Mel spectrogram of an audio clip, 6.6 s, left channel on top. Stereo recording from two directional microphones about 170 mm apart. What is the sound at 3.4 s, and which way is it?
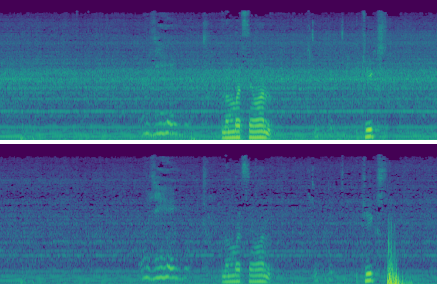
Speech, 10° left (ahead or behind).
